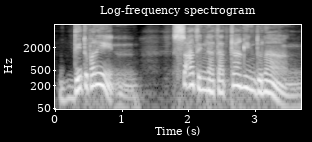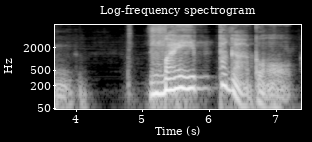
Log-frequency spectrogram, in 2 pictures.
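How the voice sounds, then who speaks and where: A man with a Filipino accent narrating a radio drama theatrically, with a gravelly, husky voice. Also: medium pitch, wildly swooping pitch, fairly bright tone. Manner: theatrical, drawn-out delivery. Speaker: narrator and announcer.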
